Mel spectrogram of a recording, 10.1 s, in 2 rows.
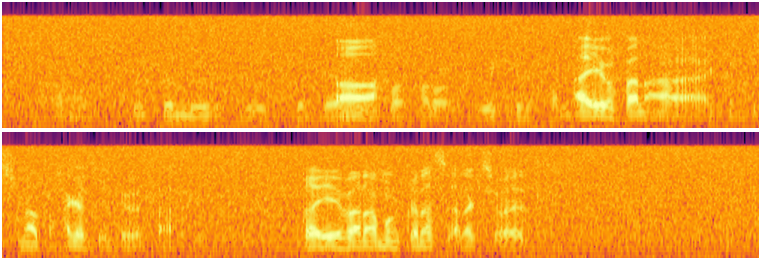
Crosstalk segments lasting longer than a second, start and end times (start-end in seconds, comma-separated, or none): none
